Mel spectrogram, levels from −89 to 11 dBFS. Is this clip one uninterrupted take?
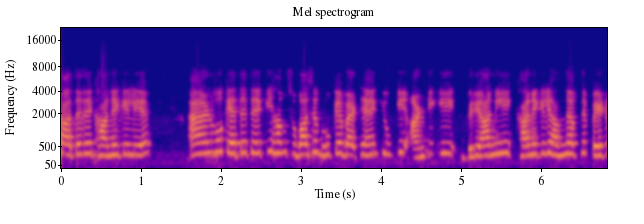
yes; 0 cuts

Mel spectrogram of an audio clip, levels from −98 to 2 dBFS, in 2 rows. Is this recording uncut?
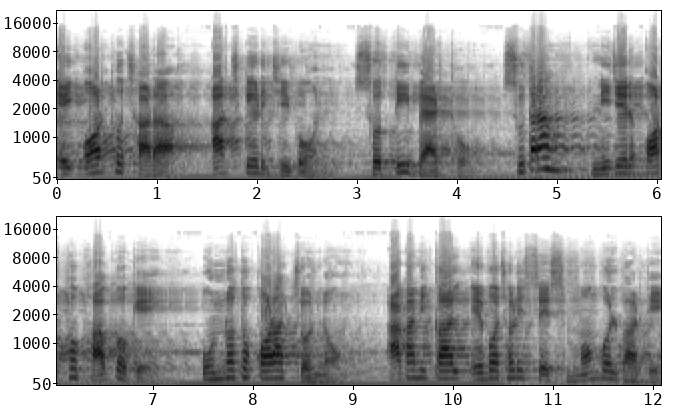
yes; 0 cuts

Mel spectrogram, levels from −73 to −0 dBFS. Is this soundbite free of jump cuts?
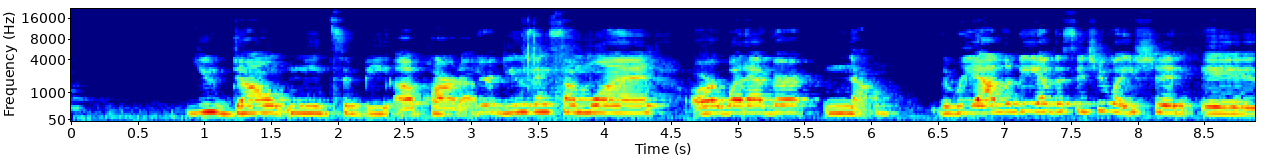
no; 1 cut; at 3.1 s

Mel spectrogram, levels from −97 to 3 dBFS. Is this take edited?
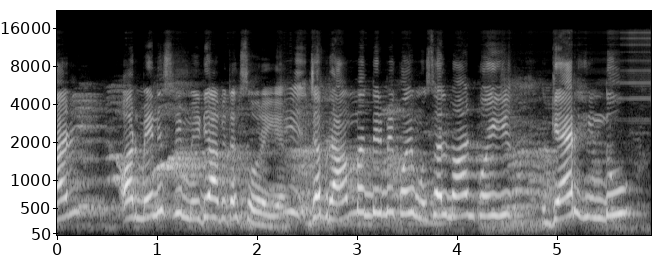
yes; 1 cut; at 2.4 s

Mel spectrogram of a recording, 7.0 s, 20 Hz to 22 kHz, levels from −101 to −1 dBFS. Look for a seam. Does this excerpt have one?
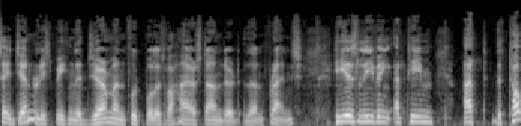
no; 0 cuts

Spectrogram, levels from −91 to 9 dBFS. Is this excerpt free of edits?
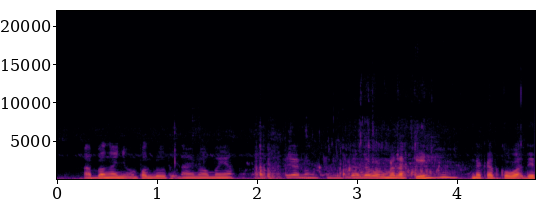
no; 1 cut; at 2.2 s

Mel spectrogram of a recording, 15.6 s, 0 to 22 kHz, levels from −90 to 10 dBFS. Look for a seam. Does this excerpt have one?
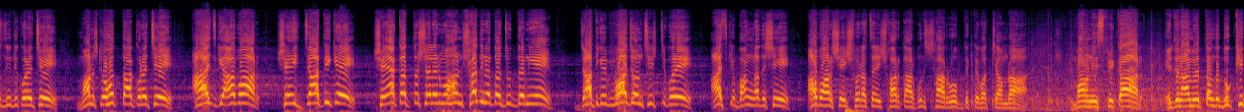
no; 0 cuts

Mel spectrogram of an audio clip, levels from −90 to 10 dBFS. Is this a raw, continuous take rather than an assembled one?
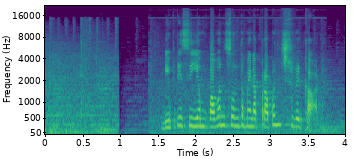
yes; 0 cuts

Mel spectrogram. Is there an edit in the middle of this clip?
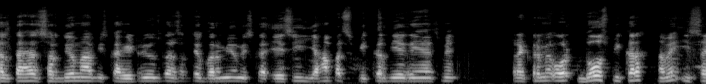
no; 0 cuts

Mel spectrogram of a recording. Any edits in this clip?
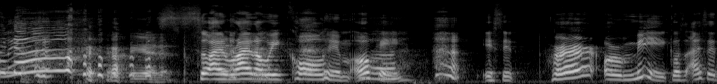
no; 0 cuts

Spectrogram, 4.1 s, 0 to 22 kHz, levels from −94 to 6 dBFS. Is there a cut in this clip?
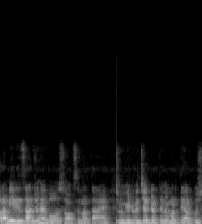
yes; 1 cut; at 2.3 s

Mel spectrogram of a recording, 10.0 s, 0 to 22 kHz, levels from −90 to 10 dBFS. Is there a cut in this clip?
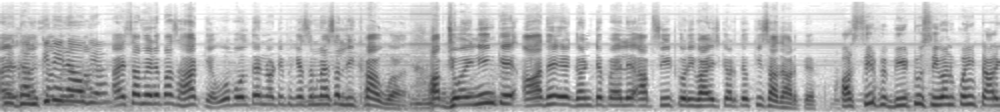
yes; 2 cuts; at 4.1 s, 8.2 s

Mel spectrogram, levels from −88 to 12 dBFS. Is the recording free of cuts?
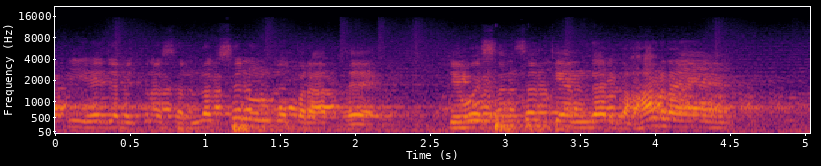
yes; 0 cuts

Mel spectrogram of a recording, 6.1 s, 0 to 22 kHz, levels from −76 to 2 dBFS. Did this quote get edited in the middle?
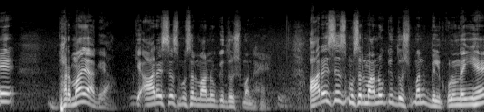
no; 0 cuts

